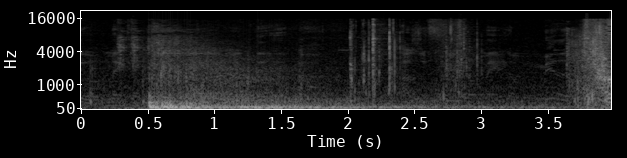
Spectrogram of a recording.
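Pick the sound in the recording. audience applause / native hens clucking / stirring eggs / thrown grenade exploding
thrown grenade exploding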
